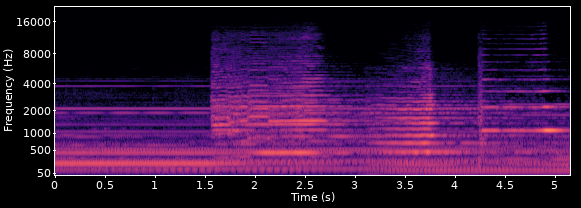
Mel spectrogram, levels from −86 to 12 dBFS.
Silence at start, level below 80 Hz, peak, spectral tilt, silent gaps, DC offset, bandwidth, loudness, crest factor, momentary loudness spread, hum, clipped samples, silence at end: 0 s; -62 dBFS; -10 dBFS; -5 dB/octave; none; under 0.1%; 15 kHz; -26 LUFS; 16 dB; 10 LU; none; under 0.1%; 0 s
